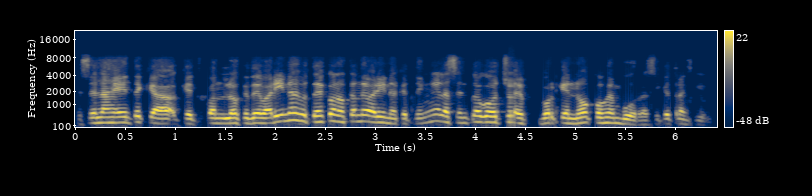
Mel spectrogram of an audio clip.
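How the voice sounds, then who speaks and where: High-voiced joking Venezuelan man. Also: fast talker, no echo. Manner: joking, tells jokes, teasing. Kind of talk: casual crude banter.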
